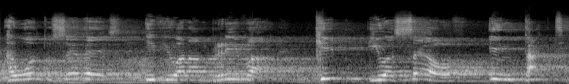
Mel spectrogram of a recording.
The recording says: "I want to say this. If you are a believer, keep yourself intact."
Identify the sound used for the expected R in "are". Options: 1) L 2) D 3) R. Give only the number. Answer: 1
